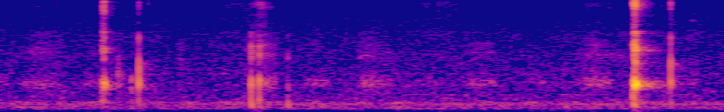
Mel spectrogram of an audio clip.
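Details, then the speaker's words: Baby girl babbling, then several short, sharp hiccups, some in quick pairs, in a quiet room while a parent talks to her; infant hiccups. "the hicups interfering with the story are interfaring with the story huh are they keeping you from telling me the rest of it"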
